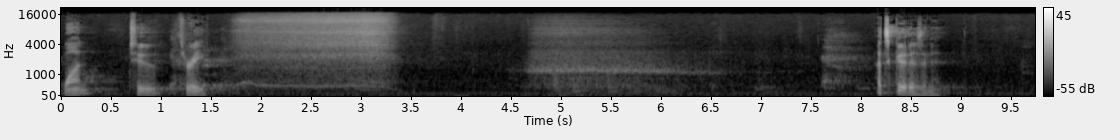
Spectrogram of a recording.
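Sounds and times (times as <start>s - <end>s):
speech: 0.0s - 1.9s, 8.2s - 8.9s
deep breath drawn in: 1.7s - 3.4s, 4.6s - 6.7s
long steady exhale: 1.7s - 3.5s, 4.6s - 6.7s.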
